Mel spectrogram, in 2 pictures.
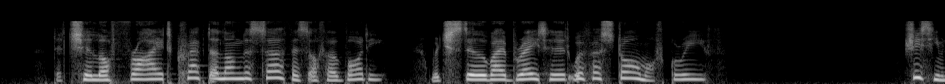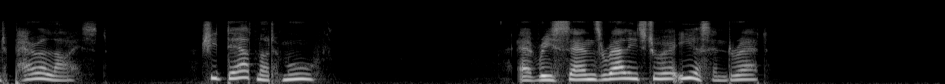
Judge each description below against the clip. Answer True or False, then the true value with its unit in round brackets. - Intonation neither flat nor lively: True (3.5 semitones)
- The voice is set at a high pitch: True (230 Hz)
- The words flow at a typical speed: False (110 wpm)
